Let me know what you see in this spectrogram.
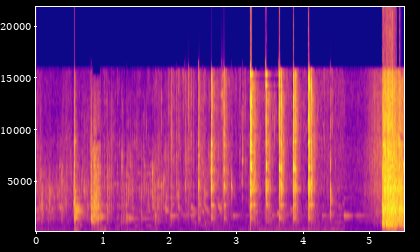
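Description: Banana pieces frying in oil in a wok, sizzling, while a metal spatula and wire skimmer clink against the pan as they are stirred and scooped out. About halfway through comes a quick run of sharp taps, a few a second, and just before the end a short, loud rush of hiss.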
